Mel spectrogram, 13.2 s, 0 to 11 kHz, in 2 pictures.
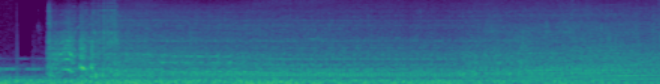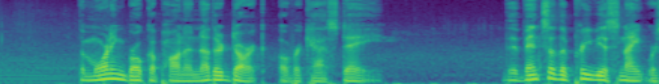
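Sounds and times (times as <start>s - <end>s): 
car engine cranking, starting and idling: 0.0s - 9.8s
speech: 7.4s - 10.4s, 11.6s - 13.1s.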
